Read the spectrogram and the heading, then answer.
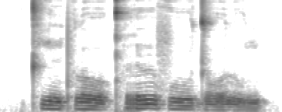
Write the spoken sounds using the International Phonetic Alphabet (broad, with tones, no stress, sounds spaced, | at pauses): tʰ i˧ n pʰ l oː˨˩ kʰ r ɯː˥˩ f uː˧ d oː˩˦ l u˨˩ n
